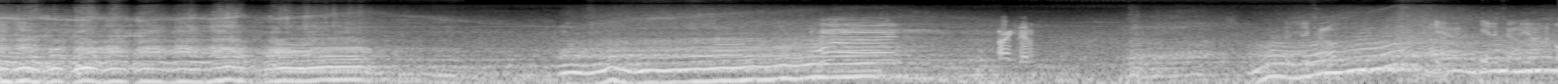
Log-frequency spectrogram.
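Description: A Honda Fit's engine revs loudly and repeatedly during an autocross run, rising through the gears with brief lifts between pulls, while a person talks over it from inside the car.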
